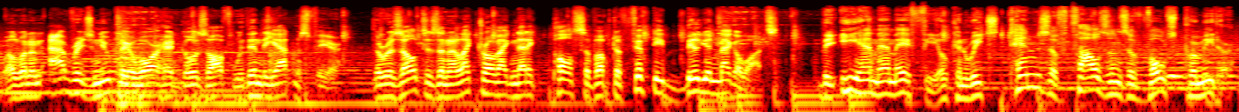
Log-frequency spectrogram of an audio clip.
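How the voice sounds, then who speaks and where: A secretive intelligence colonel in a video game, played by a man, speaks in a mid-pitched voice. He is dry and conspiratorial, explaining things like an impatient insider. Music plays clearly behind him. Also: animated, moderate pace, close to an everyday voice. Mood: dry, explanatory. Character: secretive male intelligence colonel, undercover hostage, knowing and impatient. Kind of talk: dramatic video game voice acting.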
